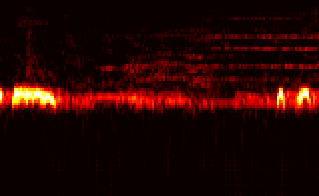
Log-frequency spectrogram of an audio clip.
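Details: Spotted dove calling to lure wild doves: one long loud purring coo, a pause with faint humming tones, then two quick short coos at the end.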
